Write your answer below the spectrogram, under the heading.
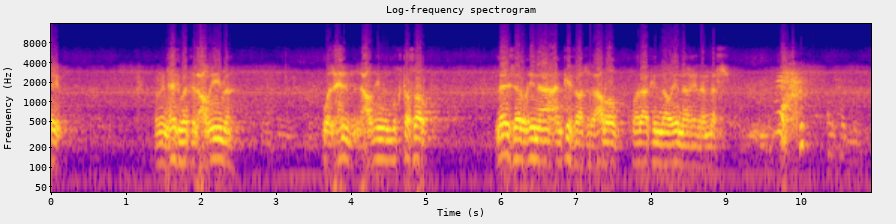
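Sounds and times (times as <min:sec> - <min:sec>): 
speech: 0:00.0 - 0:00.3, 0:01.4 - 0:02.6, 0:03.6 - 0:05.2, 0:05.9 - 0:10.7
steady hiss: 0:00.0 - 0:10.9
sharp explosive sneeze: 0:09.7 - 0:10.1.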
